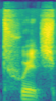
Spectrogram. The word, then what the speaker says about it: Twytch: You made Mopo, another thing called Synth, another thing called Salad, another thing called Lisa, and then something called Twitch, but it's spelled TWYTCH.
